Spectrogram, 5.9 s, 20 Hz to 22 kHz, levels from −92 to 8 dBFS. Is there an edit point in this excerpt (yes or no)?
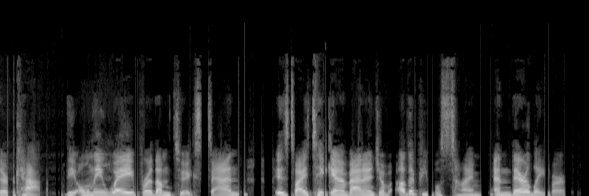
no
